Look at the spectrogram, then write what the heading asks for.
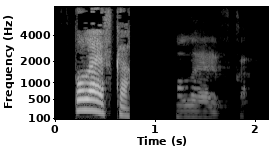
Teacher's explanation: I think the V devoices before the K sound.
